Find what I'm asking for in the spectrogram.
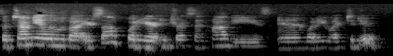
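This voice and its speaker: Quick interviewer in a roomy space. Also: mid-range voice, creaky, muffled recording. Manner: brief, plain questions. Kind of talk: oral history interview questions.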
